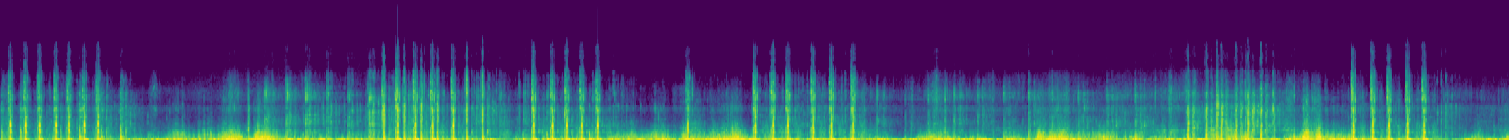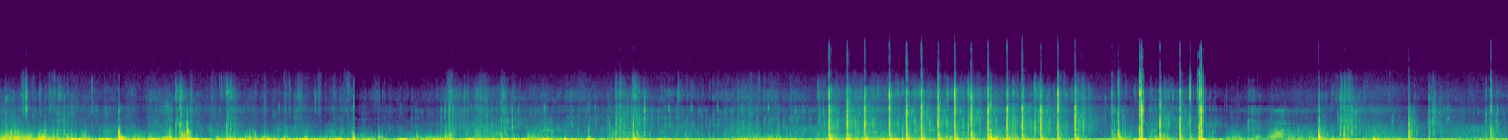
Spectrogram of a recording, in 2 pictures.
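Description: Paintball markers firing in rapid strings of sharp pops, mixed with shouting voices.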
